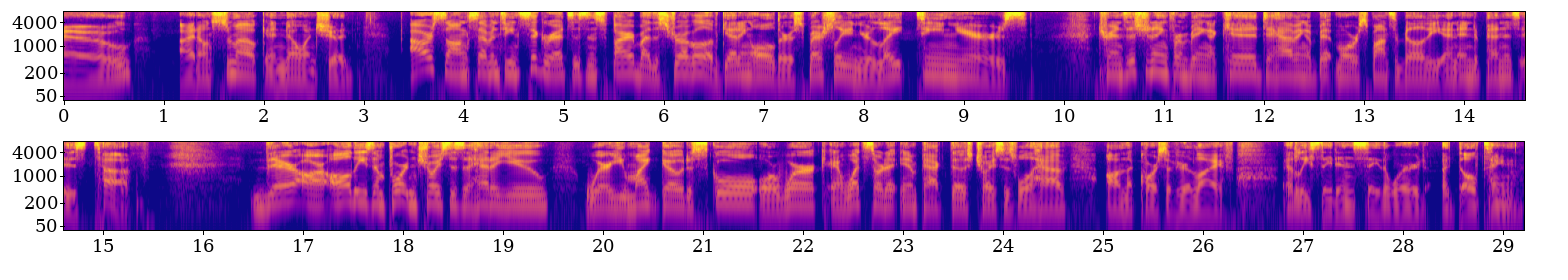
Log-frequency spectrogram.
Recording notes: podcasts live from Café Anyway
